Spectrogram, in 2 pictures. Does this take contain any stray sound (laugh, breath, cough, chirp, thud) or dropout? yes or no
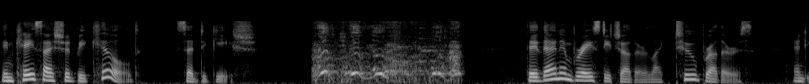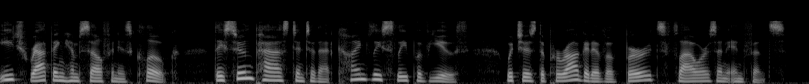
yes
